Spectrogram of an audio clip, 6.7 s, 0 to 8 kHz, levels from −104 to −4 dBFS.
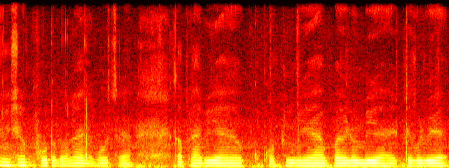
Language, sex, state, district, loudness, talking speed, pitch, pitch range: Hindi, male, Bihar, West Champaran, -15 LUFS, 140 wpm, 125 Hz, 125-130 Hz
